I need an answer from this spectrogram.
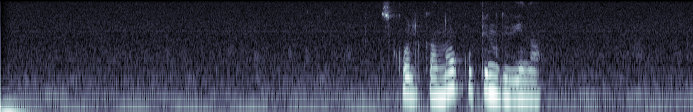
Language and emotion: Russian, neutral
